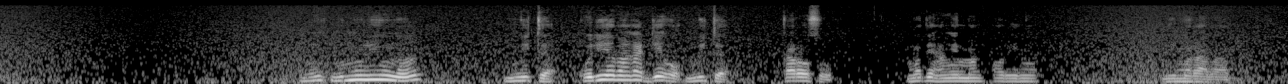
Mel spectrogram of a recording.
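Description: Noise reduction has been applied far too aggressively across the whole of this speech recording, a clear case of overdone noise removal. The processor is suppressing individual frequency bands whenever their level sits close to its noise estimate, and the softer components of the voice fall under that threshold along with the noise. The background is pushed down and broken up into twinkling, chirpy specks.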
